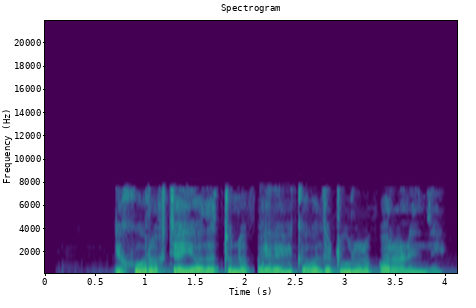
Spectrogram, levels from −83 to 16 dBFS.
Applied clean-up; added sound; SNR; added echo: neural separator model SepFormer DNS4.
